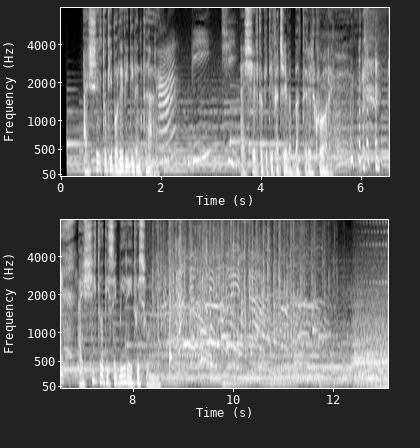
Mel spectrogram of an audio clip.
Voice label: spot radio; cellulare alla guida

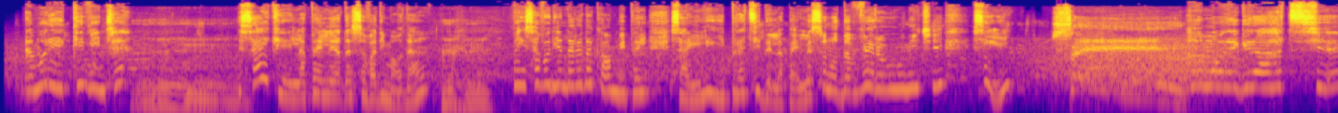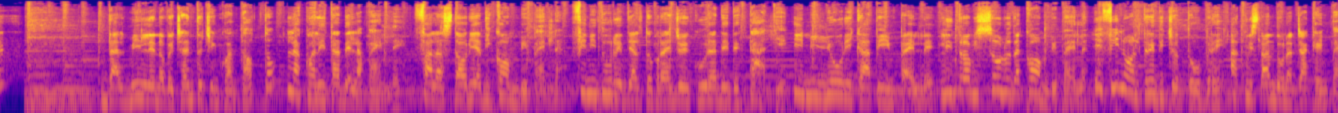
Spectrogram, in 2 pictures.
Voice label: ISTITUZIONALE; Conbipel

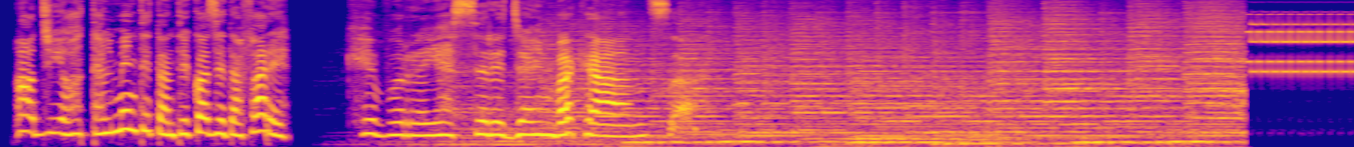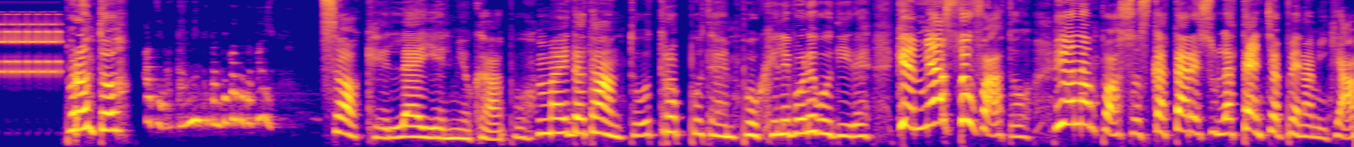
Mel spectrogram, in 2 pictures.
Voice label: spot ironico

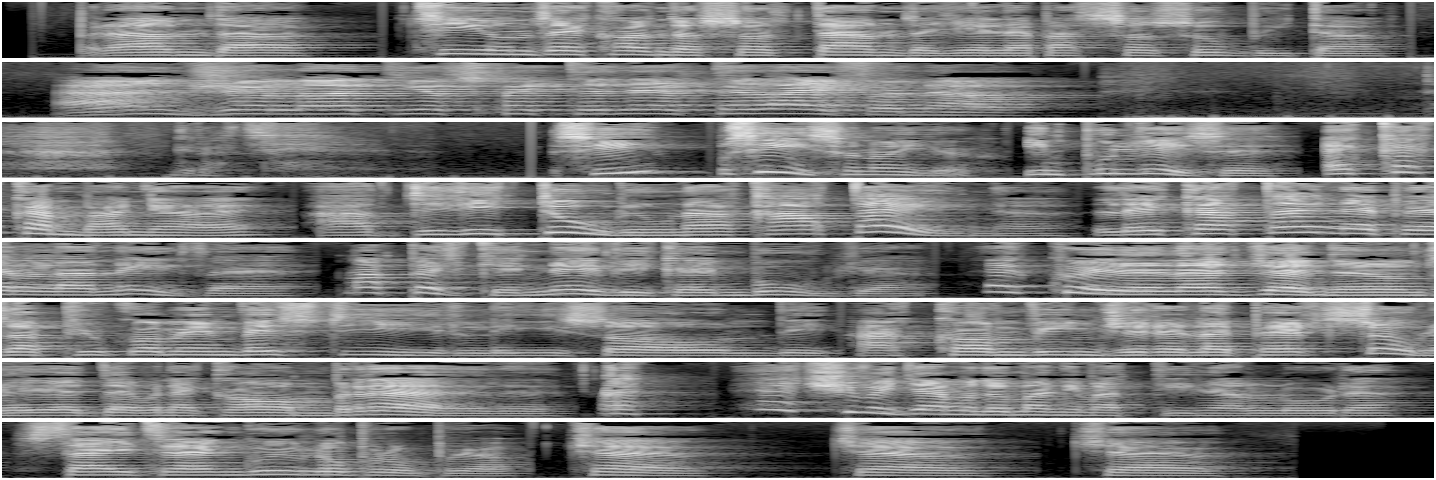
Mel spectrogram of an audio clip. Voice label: pugliese

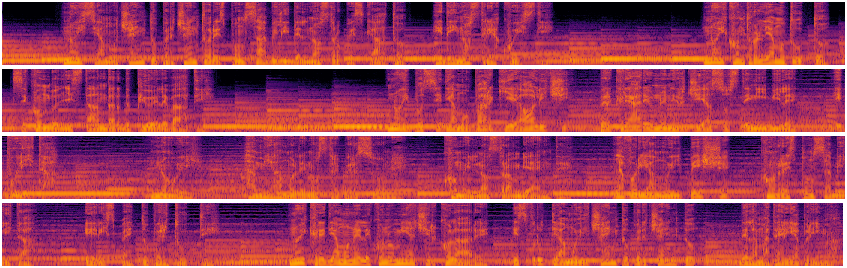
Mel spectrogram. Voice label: tvc tonno mare aperto

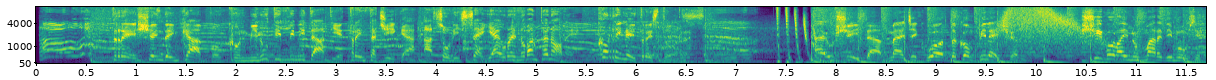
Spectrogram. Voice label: allegro frizzante

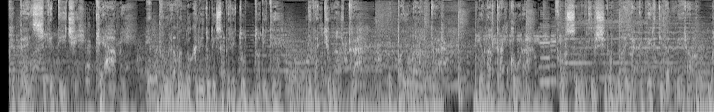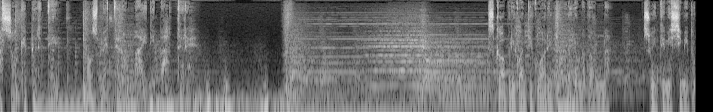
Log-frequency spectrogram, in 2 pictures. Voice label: spot; Monica Bellucci; Intimissimi

